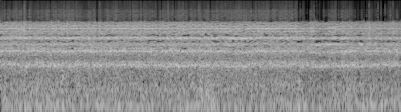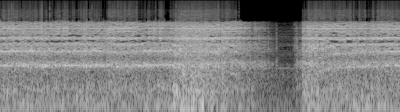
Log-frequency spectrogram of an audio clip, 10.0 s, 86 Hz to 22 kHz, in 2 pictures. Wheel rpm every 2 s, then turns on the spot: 230, 230, 230, 190, 120.
none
